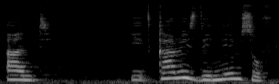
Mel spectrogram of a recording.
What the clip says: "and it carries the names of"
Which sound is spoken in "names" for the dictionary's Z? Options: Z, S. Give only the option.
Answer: S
